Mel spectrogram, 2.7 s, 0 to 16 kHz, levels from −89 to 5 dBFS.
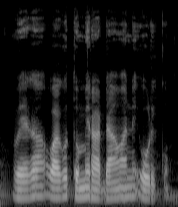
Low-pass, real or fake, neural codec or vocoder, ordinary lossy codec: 14.4 kHz; fake; vocoder, 44.1 kHz, 128 mel bands every 256 samples, BigVGAN v2; MP3, 96 kbps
